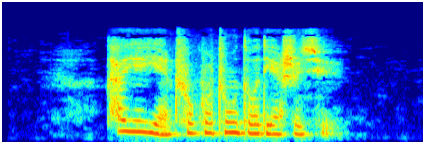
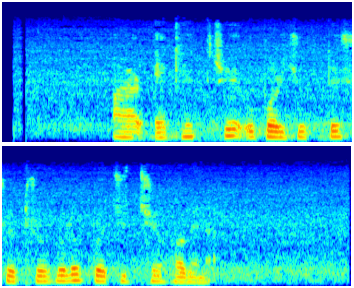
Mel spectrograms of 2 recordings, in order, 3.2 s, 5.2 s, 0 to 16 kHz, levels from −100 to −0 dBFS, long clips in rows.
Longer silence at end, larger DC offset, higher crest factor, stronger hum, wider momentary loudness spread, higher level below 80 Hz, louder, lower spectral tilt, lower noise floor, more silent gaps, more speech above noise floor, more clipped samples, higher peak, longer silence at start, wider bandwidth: first, 0.65 s vs 0 s; neither; about the same, 16 dB vs 20 dB; neither; second, 5 LU vs 23 LU; about the same, -66 dBFS vs -70 dBFS; first, -22 LUFS vs -29 LUFS; second, -4 dB/octave vs -6.5 dB/octave; first, -70 dBFS vs -51 dBFS; neither; first, 48 dB vs 23 dB; neither; about the same, -8 dBFS vs -10 dBFS; first, 0.8 s vs 0.25 s; second, 8 kHz vs 9.6 kHz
